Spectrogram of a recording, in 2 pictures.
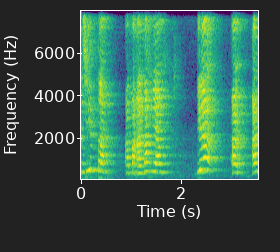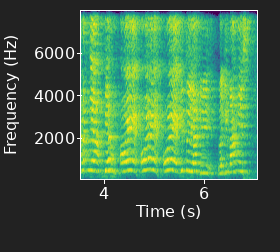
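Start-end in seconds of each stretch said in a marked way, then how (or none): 4.3-5.4 baby cry imitation.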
